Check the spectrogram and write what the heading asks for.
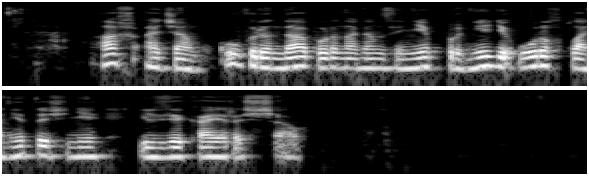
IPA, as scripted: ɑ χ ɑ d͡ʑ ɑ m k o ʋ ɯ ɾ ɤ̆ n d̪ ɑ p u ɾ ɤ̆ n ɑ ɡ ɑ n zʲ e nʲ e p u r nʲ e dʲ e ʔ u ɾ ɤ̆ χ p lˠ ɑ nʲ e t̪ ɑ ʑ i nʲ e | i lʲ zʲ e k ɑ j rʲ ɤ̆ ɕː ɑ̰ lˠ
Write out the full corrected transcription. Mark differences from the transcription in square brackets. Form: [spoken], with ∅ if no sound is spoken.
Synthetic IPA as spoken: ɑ χ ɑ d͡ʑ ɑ m k [u] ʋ ɯ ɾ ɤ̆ n d̪ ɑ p u ɾ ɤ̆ n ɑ ɡ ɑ n zʲ e nʲ e p u r nʲ e dʲ e ʔ u ɾ ɤ̆ χ p lˠ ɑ nʲ e t̪ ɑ ʑ i nʲ e | i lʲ zʲ e k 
